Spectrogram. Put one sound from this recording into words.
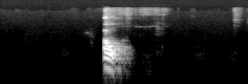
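A man speaks briefly over an online call.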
